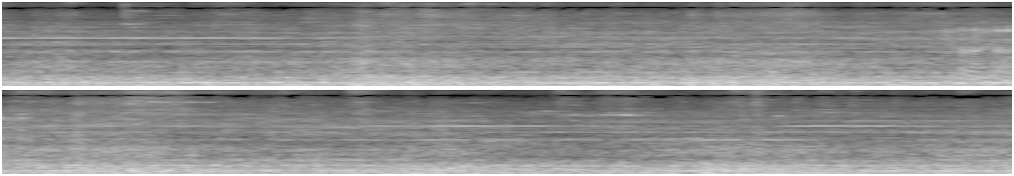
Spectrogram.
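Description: Union Pacific double-stack intermodal freight train rolling through a grade crossing: a steady loud rumble of the cars on the rails, with a thin high wheel squeal coming and going.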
